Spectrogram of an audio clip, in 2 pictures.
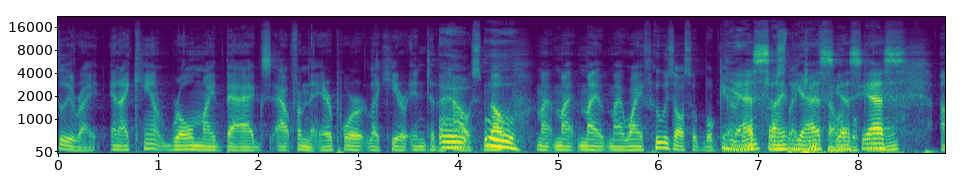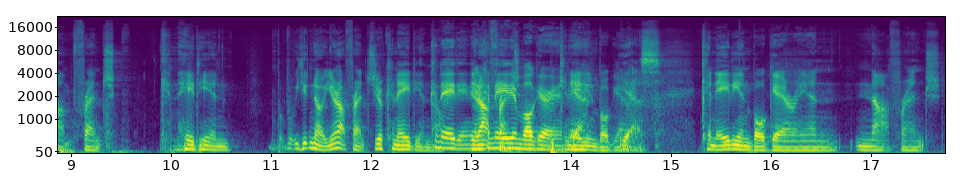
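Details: Adult male comedian who stutters, speaking in podcast conversation; stuttering.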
